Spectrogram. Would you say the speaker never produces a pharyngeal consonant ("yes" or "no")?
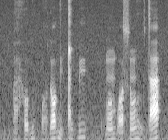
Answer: yes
